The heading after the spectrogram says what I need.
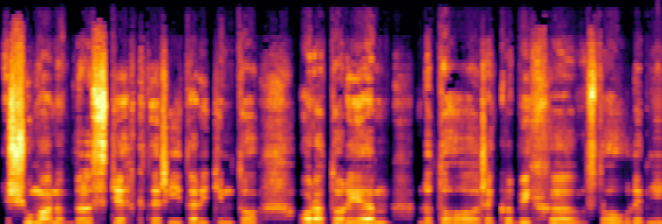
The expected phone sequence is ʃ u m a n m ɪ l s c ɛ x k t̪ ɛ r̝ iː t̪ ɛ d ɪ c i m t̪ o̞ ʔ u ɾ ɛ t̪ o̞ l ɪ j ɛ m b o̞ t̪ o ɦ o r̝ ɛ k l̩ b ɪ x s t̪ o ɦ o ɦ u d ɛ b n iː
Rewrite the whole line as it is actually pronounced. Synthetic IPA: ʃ u m a n b ɪ l s c ɛ x k t̪ ɛ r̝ iː t̪ a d ɪ c i m t̪ o̞ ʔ o ɾ a t̪ o̞ ɾ ɪ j ɛ m d o̞ t̪ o ɦ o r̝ ɛ k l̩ b ɪ x s t̪ o ɦ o ɦ u d ɛ b ɲ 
